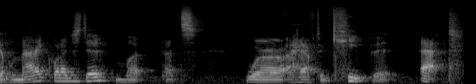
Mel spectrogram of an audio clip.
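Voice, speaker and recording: Vocal fry runs through this voice, which has lively intonation and a fairly slow pace. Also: man. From US, Boston. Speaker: YouTuber. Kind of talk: live stream chat. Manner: casual, unscripted. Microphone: webcam.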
